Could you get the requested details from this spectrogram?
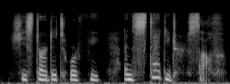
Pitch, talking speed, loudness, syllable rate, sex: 225 Hz, 210 wpm, -22 LUFS, 5.8 syllables/s, female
